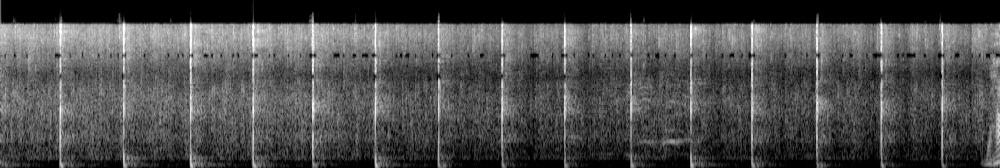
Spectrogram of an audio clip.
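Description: A standing audience applauding together in a steady rhythm, one sharp clap about every two-thirds of a second over a haze of scattered clapping.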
